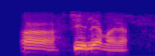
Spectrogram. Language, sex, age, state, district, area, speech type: Manipuri, male, 18-30, Manipur, Kangpokpi, urban, conversation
